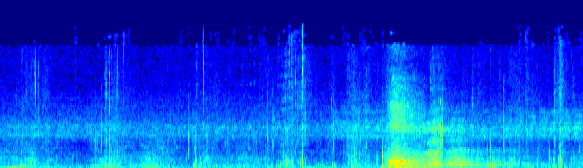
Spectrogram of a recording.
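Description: Footsteps of someone walking uphill on a botanical trail: many soft, crunching steps at an even pace, faint overall, with one slightly louder scuffing step partway through.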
